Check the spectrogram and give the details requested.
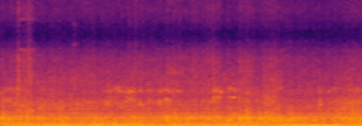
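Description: Running noise of an electric train heard from inside the passenger car: a steady rumble of wheels on rails. A low steady hum comes up more strongly near the end.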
